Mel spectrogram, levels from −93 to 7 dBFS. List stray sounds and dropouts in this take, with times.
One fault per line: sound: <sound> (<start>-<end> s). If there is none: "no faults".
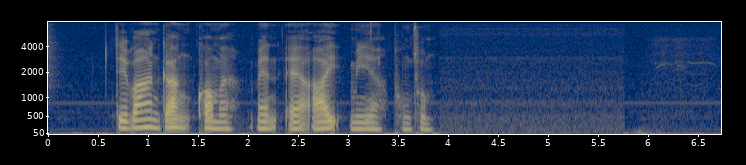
no faults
